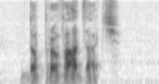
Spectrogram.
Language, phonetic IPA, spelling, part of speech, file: Polish, [ˌdɔprɔˈvad͡zat͡ɕ], doprowadzać, verb, Pl-doprowadzać.ogg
